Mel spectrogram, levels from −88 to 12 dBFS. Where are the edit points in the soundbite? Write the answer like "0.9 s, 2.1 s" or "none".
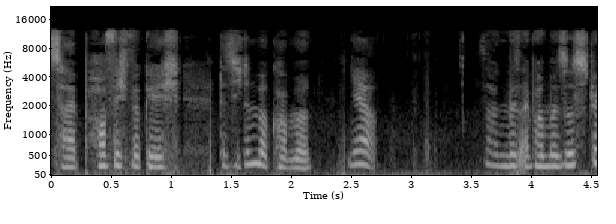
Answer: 1.6 s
